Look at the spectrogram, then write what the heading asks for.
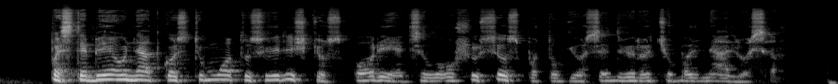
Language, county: Lithuanian, Kaunas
